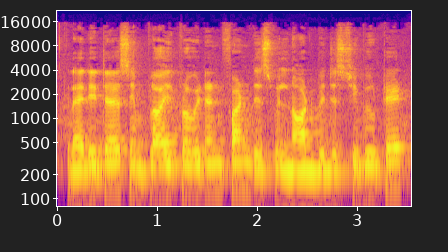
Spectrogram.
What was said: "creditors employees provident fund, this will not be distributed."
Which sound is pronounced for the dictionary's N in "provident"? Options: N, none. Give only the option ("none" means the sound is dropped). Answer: N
